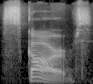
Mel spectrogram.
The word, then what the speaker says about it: scarves: more than one scarf its scarves you add the V sound at the end I guess Matt is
